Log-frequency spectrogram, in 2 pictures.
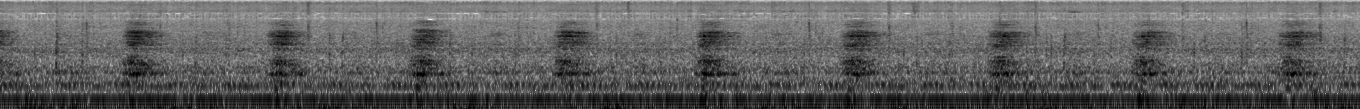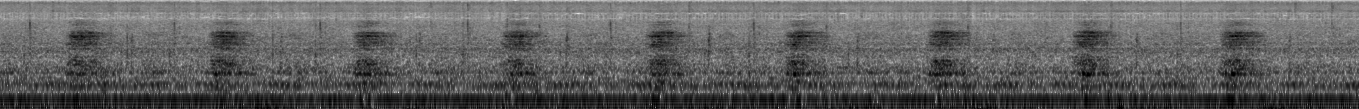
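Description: A man exhales sharply close by, in a steady rhythm about once every second and a half.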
